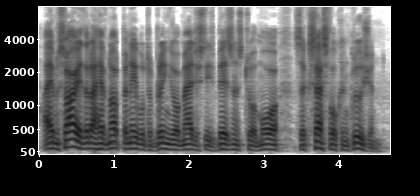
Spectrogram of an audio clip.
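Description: Male reader as a cool, formal detective; low, clipped, dry. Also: quick pace, no room sound, lightly acted. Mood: cold.

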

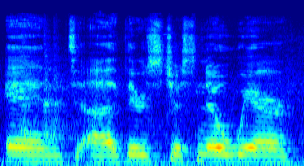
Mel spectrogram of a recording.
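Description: A woman's voice: low voice, completely flat delivery, takes it slowly, a little mellow, slight background noise. A woman who is losing her voice, speaking earnestly as a panelist with fillers and restarts. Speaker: panelist, former student newspaper editor. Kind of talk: panel talk.

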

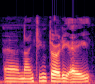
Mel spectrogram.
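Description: An older woman from Austria recalls her past for an oral history interview. She talks slowly and haltingly, with frequent pauses and fillers. Her voice is warm and mellow. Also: sits low, fairly even intonation.

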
